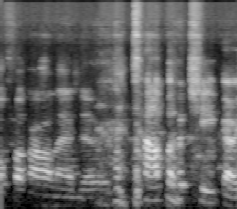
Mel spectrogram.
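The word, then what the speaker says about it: Topo Chico: Or Top Chico. all that, dude. Tapo Chico. Yes, that is exactly how that's pronounced. Don't ever change it.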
